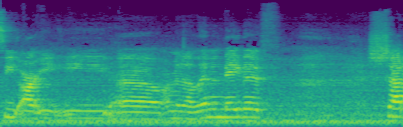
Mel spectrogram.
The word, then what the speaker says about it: Qri: It's spelled Qri, pronounced Cree.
